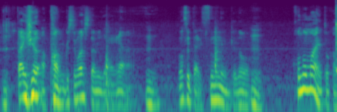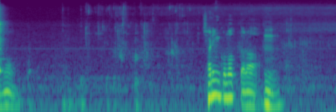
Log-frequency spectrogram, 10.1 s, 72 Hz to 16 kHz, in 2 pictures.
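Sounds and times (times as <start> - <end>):
speech: 0.0 - 5.4, 8.2 - 9.4
freshly poured carbonated drink fizzing: 6.3 - 10.0.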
